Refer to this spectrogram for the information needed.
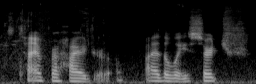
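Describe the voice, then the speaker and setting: A casual streamer with plenty of vocal fry and a slow pace. The commentary is offhand and half-muttered, as if talking to oneself. Game music plays faintly underneath. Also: mid-range voice, fairly even intonation, bright, forceful tone. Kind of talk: casual let's-play commentary. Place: indoor gaming setup, game music behind.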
